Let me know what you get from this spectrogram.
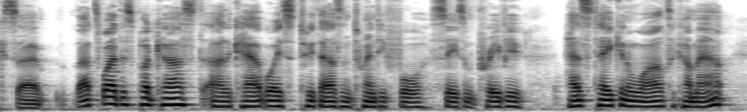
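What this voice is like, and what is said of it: Sick, rough-throated voice. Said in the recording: “If you can't tell by my voice, I've been sick all week... my throat might be a little bit”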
